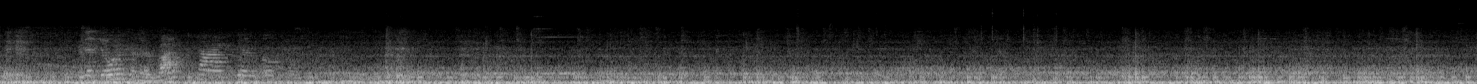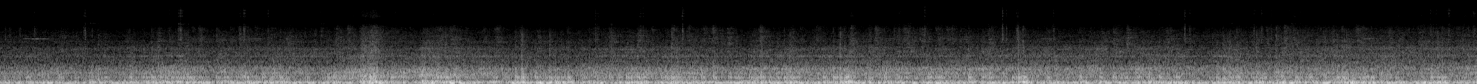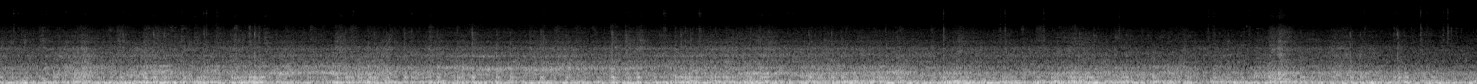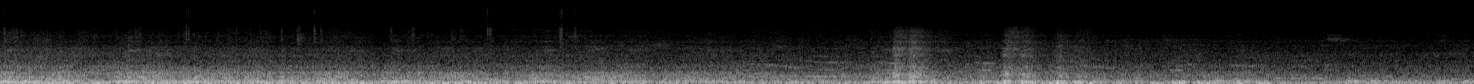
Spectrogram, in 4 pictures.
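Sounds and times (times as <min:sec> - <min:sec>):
wheels rumbling on rail: 0:00.0 - 0:59.0.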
